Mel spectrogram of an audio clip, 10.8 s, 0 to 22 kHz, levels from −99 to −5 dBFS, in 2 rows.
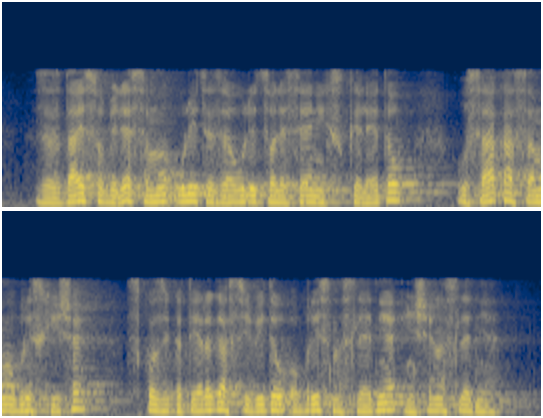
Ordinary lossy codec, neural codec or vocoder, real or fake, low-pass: none; vocoder, 44.1 kHz, 128 mel bands every 512 samples, BigVGAN v2; fake; 5.4 kHz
